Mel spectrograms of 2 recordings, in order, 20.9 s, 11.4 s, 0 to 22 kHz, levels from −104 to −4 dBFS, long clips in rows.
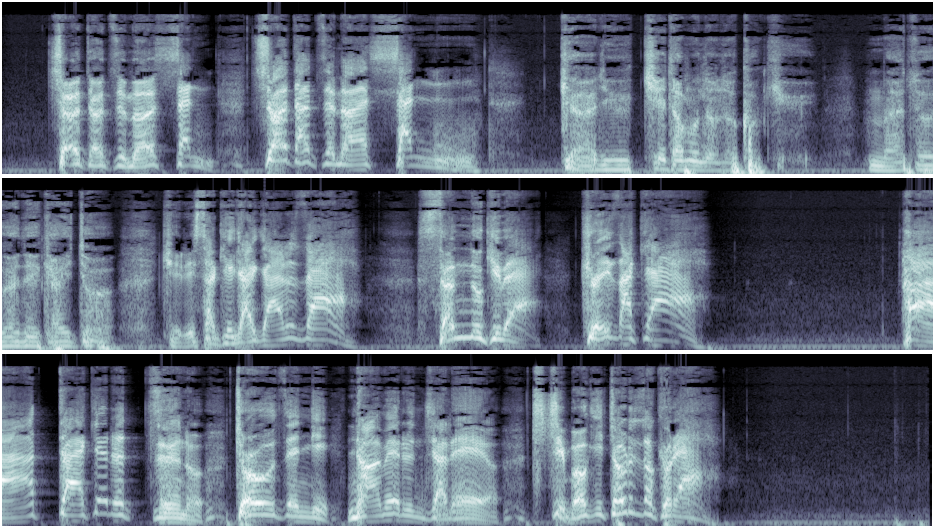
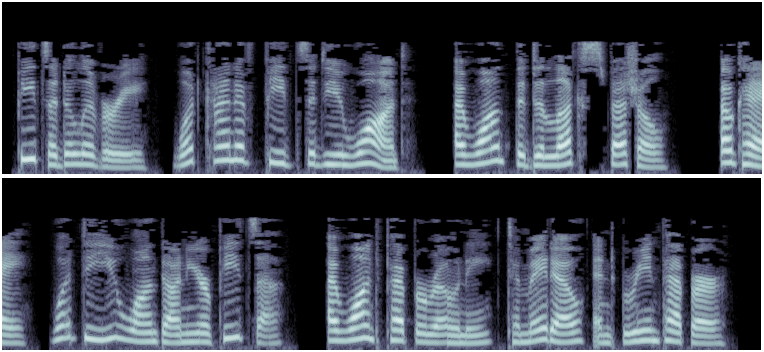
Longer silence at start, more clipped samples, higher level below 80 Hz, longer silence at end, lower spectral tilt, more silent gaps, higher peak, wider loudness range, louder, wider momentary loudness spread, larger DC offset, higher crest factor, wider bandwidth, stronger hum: first, 0.35 s vs 0.15 s; neither; first, -34 dBFS vs -62 dBFS; about the same, 0.2 s vs 0.25 s; second, -2.5 dB/octave vs -4.5 dB/octave; second, none vs 1.22-1.27 s, 3.19-3.39 s, 5.10-5.38 s, 6.00-6.06 s, 7.94-8.13 s; first, 0 dBFS vs -8 dBFS; first, 6 LU vs 2 LU; first, -13 LUFS vs -23 LUFS; about the same, 12 LU vs 10 LU; neither; about the same, 16 dB vs 16 dB; first, 17 kHz vs 8.4 kHz; neither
